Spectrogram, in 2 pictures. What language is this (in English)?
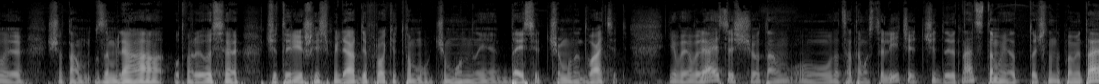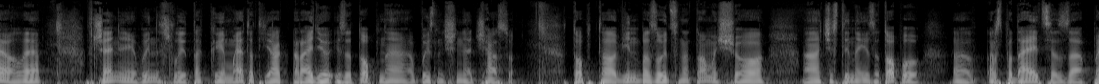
Ukrainian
